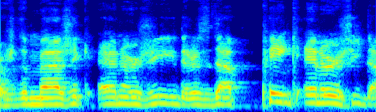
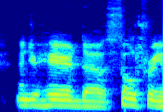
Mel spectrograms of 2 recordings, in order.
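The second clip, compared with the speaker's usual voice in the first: ordinary delivery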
